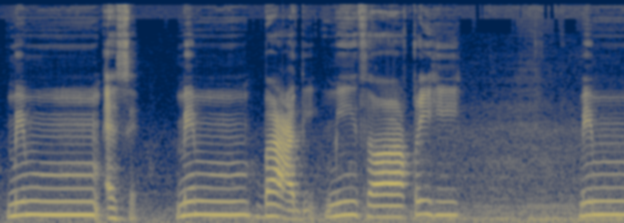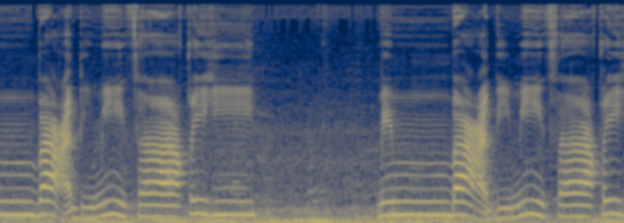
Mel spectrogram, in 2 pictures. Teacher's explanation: میم ساکن کا قاعدہ آ رہا ہے، میم کے بعد با آ جائے تو میم ساکن پر کیا کرتے ہیں؟ 2 سیکنڈ کا غنہ کرتے ہیں۔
